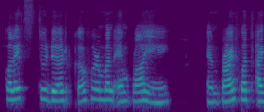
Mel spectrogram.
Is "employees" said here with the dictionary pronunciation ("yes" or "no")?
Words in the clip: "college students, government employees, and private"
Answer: no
